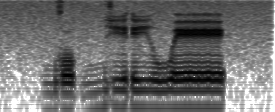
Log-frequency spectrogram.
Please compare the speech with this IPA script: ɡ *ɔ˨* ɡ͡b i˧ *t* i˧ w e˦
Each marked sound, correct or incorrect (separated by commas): incorrect, incorrect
